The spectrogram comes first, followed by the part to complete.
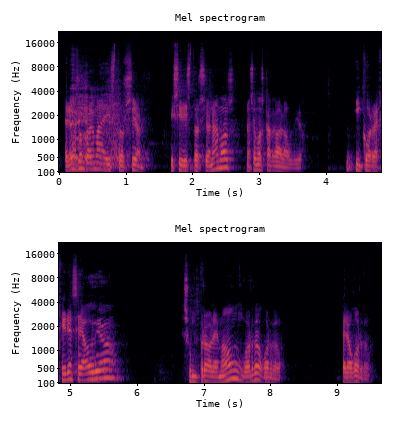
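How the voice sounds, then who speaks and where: A man teaching a live podcasting workshop to an audience, lively and demonstrative, often checking in with quick questions. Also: on the high side, noisy background. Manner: lively, demonstrative, addresses audience directly with frequent tag questions.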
